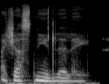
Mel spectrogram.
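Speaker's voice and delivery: put-on gentle, sweet Irish accent. Retelling what a woman from Ireland said, in a sweet Irish accent. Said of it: "I don't even know if I can do the accent".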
